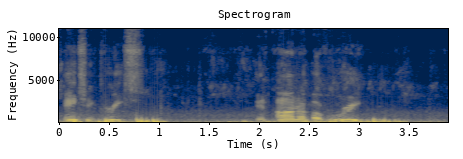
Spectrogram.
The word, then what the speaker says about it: Rhea: Greece in honor of Re. If I can say it right, Re, R-H-E-A, Re, the mother of the Rhea, right, Salaki, Rhea, the mother of the gods.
